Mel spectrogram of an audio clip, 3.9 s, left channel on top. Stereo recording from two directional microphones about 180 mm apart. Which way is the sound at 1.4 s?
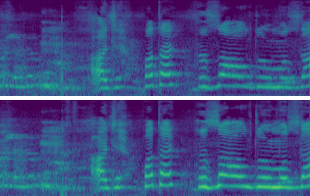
20° right (ahead or behind).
